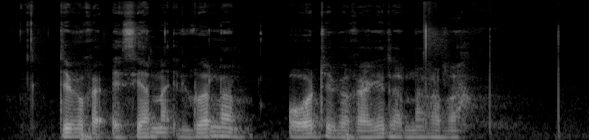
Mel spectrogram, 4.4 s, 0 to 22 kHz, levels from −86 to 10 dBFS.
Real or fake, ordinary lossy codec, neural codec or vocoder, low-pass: fake; none; vocoder, 44.1 kHz, 128 mel bands every 512 samples, BigVGAN v2; none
